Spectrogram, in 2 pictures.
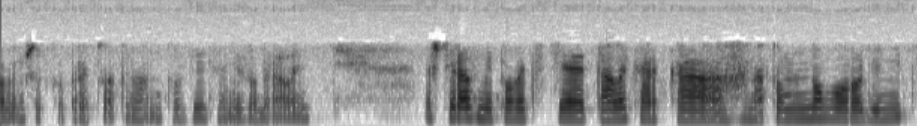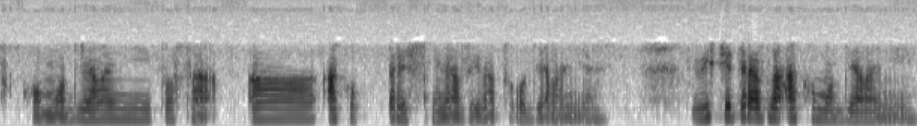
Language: Slovak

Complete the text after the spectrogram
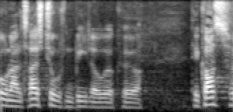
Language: Danish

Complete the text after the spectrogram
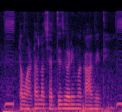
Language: Chhattisgarhi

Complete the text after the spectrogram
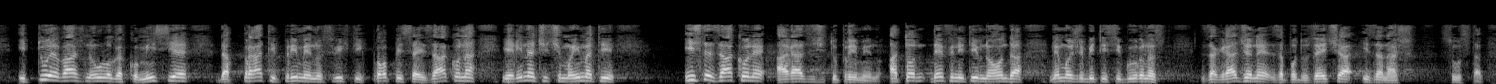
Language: Croatian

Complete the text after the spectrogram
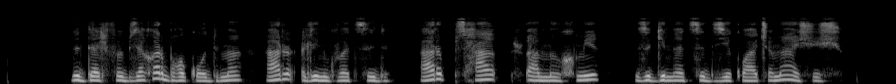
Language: Adyghe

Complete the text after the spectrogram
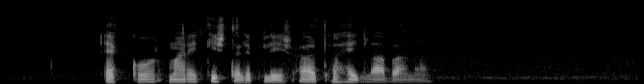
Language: Hungarian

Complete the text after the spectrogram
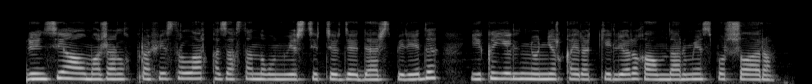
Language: Kazakh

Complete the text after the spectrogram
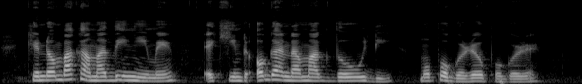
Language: Luo (Kenya and Tanzania)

